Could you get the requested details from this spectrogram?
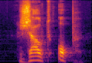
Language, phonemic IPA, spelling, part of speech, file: Dutch, /ˈzɑut ˈɔp/, zout op, verb, Nl-zout op.ogg
- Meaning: inflection of opzouten: 1. first/second/third-person singular present indicative 2. imperative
